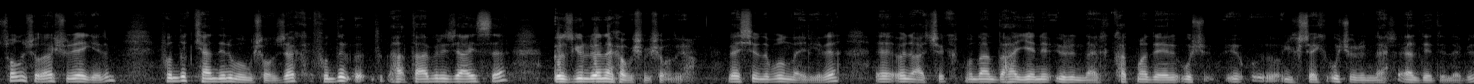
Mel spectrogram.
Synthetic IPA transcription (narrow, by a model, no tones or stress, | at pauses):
so̞nut͡ʃo̞lˠaɾakʃuɾejɛɟe̞lʲim | fɯnd̪ɯkcʰɛnd̪inibulˠmuʃo̞lˠud͡ʒakfɯnd̪ɯɾhat̪ʰaːbiɾid͡ʒaːjiz̥sɛøzɟyɾlʲeɾinɛkʰavɯʃmɯʃo̞̰lˠṵjo̰ | vɛʃimd̪ibununlˠaḭlʲɟḭlʲiʔønɛat͡ʃʰɯkbund̪and̪aɦaje̞niʔyɾynlʲæɾ̥kʰat̪mad̪ejeɾḭʔut͡ʃ | jycsɛcut͡ʃyɾynlʲæɾælʲd̪ɛːd̪ḭlʲilʲe̞̰bilʲiɾ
